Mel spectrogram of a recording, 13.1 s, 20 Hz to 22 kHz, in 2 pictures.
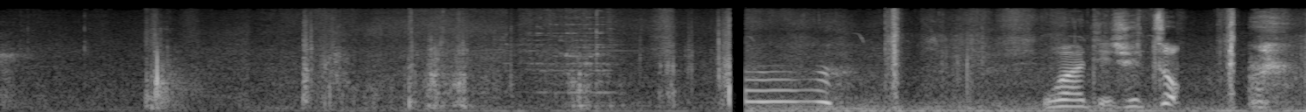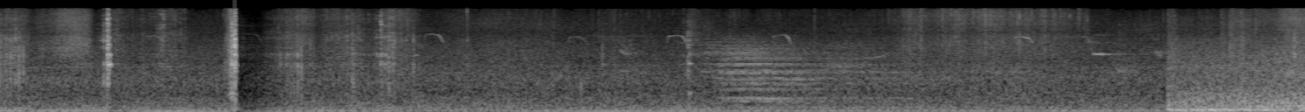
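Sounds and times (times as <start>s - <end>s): digging tool striking soil: 4.3s - 8.8s.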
